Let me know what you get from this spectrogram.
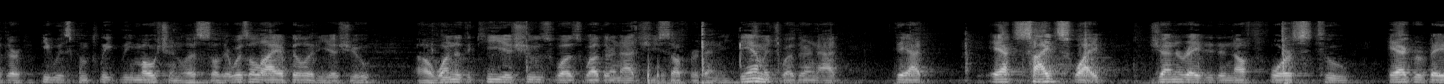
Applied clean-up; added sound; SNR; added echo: none; none; none; none.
